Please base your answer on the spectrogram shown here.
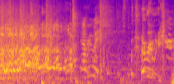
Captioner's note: laughter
